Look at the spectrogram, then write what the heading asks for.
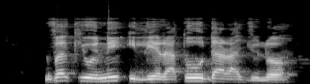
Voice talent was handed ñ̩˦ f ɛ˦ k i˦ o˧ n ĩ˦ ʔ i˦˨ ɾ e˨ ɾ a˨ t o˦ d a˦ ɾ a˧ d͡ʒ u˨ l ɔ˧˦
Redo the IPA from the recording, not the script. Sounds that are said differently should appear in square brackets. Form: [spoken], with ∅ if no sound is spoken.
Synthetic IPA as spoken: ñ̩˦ f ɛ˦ k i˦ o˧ n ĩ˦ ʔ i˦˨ [l] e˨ ɾ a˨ t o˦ d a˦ ɾ a˧ d͡ʒ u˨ l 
